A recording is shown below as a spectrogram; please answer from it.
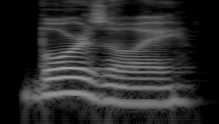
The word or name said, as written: Borzoi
